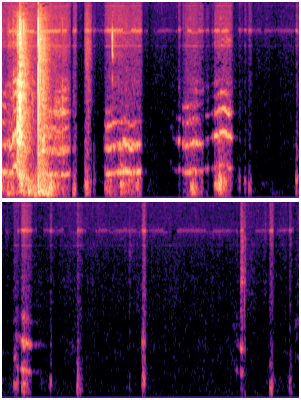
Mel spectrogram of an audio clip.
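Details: Ragdoll kittens playing indoors with their mother; a short harmonic meow near the end over a run of thumps and scuffles, then a few scattered soft taps.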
